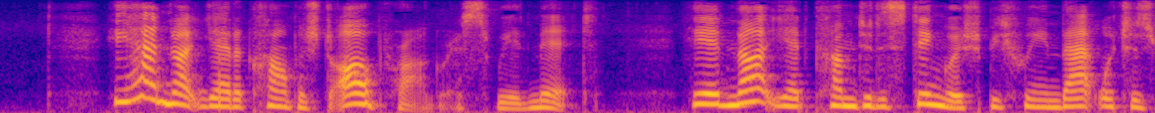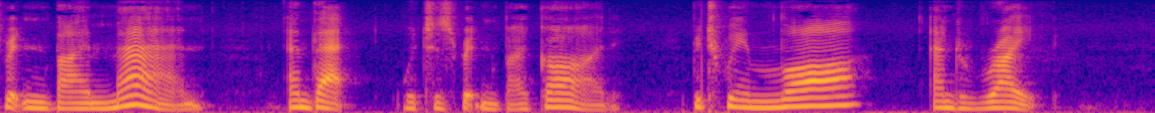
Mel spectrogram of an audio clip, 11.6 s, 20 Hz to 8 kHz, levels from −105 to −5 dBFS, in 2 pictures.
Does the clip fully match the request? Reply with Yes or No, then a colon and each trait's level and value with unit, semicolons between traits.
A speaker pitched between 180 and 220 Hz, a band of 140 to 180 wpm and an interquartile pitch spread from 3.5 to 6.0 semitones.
Yes: high, 190 Hz; average, 175 wpm; average, 5.3 semitones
